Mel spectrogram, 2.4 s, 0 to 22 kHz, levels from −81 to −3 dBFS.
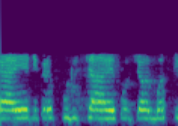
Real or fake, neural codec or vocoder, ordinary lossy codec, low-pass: fake; vocoder, 24 kHz, 100 mel bands, Vocos; AAC, 24 kbps; 3.6 kHz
